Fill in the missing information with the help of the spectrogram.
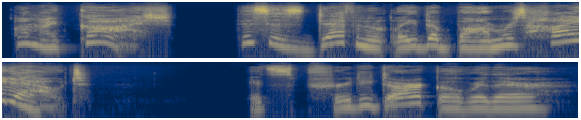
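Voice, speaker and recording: Curious girl detective in a game, thinking out loud, highish voice, dry. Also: expressive, moderate pace, slightly rough, no room sound. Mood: thoughtful, curious. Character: curious, thoughtful young woman detective. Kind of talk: game voice acting, thinking aloud.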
